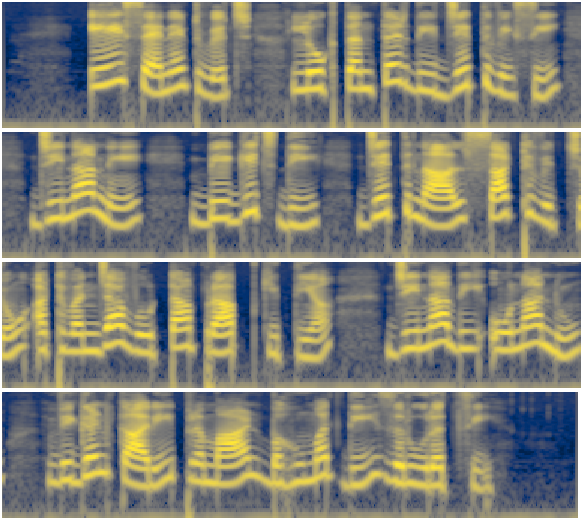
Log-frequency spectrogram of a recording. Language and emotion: Punjabi, neutral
